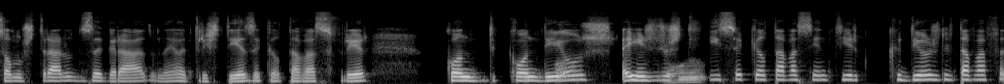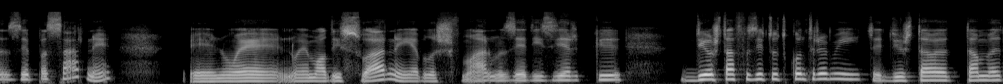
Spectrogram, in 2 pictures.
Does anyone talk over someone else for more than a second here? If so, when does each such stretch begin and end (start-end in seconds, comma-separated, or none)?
5.5-7.1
